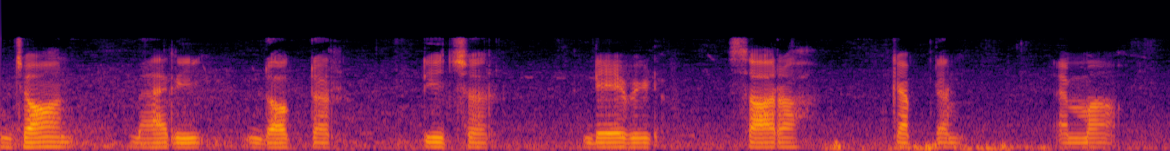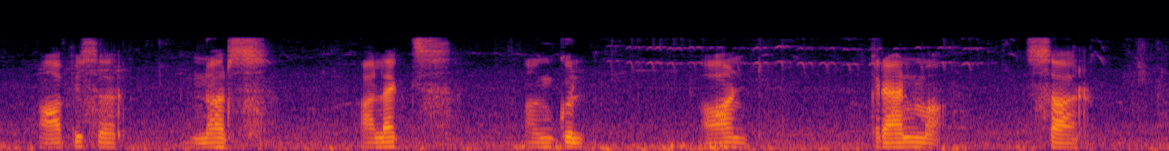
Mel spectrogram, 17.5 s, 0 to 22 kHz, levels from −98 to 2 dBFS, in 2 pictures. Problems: constant background noise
